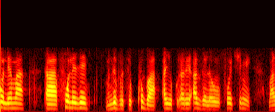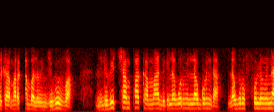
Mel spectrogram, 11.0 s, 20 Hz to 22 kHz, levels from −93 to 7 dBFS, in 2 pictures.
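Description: From start to finish the speech passes through the AMR narrowband mobile codec. Its 8 kHz sampling leaves nothing above 4 kHz, and the line shaping narrows it further to roughly 250 Hz to 3.4 kHz, so the voice sounds thin and boxy. The vocal-tract model fed by sparse pulses adds a plainly audible buzzy, synthetic edge, which fits a mid-range mode near 10.2 kbps. On a spectrogram the energy stops at a hard ceiling near 3.4 kHz with an empty band above it. The low end is also bare below about 250 Hz.

From 5.96 to 6.04 s there is a lost AMR speech frame. A frame failed its radio checksum, and the decoder bridged the gap by repeating the last good pitch and spectral settings at reduced gain. The result is a brief dip or warble, and the voice returns weak or rough for a moment. This fits a single lost 20 ms frame plus its recovery. The waveform shows a short amplitude sag there, and the spectrogram shows smeared, repeated harmonics instead of normal movement.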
